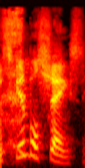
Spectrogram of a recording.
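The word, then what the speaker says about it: Skimbleshanks: Skimble Shanks. Okay, you did say it right.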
